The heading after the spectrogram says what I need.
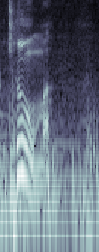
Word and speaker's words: tomb: Or tomb. Tomb. You don't pronounce the B.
